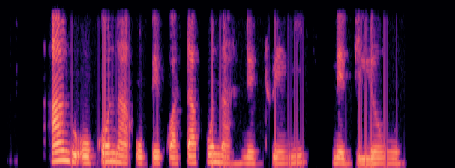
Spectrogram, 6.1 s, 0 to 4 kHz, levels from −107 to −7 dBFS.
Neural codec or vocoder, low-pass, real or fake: none; 3.6 kHz; real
